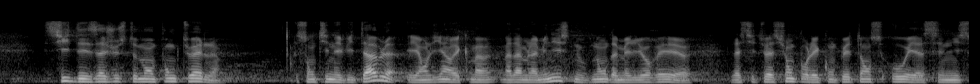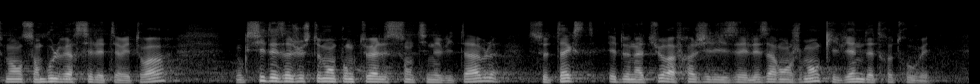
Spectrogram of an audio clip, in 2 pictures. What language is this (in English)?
French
